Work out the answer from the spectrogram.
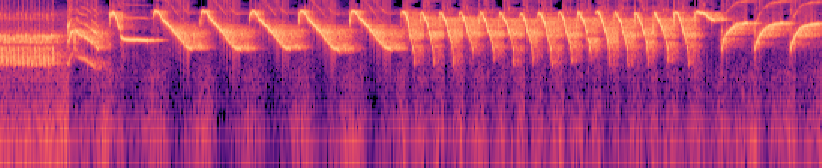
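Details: Canary song played as training audio for captive birds: a loud run of repeated downward-swept whistles, then a rapid dense trill of short notes and a few closing sweeps, strong and continuous.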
